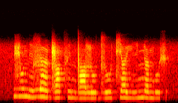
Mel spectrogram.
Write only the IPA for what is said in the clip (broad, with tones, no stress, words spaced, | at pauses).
ʑu˦ni˧ɮɜ˦˨ɖ͡ʐɒ˧ t͡si˧mdɒ˧ɮu˨ d͡zu˨t͡ɕɜ˧ji˨˦ɲ œ˧mu˧ʃ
